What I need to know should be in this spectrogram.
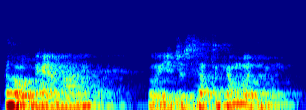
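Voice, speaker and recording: A man's voice: on the low side, fairly even intonation, fairly quick, natural voice. A man playing an anxious, furtive conspirator in an old-time radio drama, with a hesitant, secretive delivery. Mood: insistent. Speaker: amateur stage actor. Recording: roomy, distant, dull hall recording with hiss.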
